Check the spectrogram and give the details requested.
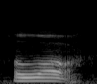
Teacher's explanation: یہ چونکہ حروف مستعلیہ میں سے ہے تو ہم اس کو پر کر کے پڑھیں گے اور ہماری زبان کا جو پچھلا حصہ ہے وہ اوپر کی طرف تھوڑا اٹھے گا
